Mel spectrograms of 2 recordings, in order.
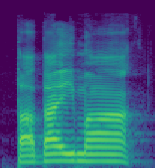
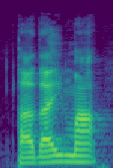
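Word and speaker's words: ただいま: normal dele é apenas tadaima. Só que nós temos esse traço no final para ele dar um pouco de sentimento, né? Indicando que ele está prolongando essa última sílaba. Ele está falando tadaima, né?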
